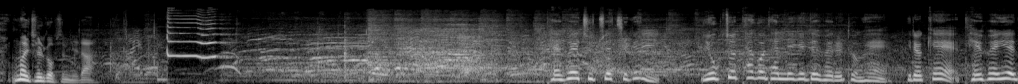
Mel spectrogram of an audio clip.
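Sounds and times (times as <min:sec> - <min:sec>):
speech: 0:00.1 - 0:01.7, 0:05.5 - 0:10.1
spectators cheering at outdoor bathtub race: 0:00.6 - 0:10.1
whistle-like cry: 0:01.6 - 0:02.4.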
